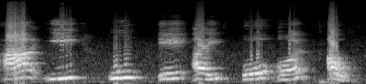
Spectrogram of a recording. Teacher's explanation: क्योंकि इनके उच्चारण में जो समय लगता है, निकलने वाली ध्वनि में जो समय लगता है वो लगता है मूल स्वर से दुगुना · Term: दीर्घ स्वर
